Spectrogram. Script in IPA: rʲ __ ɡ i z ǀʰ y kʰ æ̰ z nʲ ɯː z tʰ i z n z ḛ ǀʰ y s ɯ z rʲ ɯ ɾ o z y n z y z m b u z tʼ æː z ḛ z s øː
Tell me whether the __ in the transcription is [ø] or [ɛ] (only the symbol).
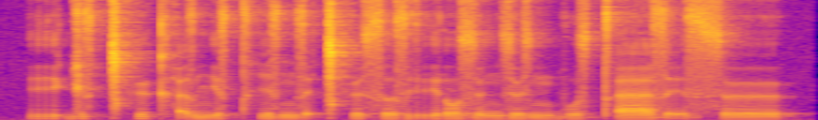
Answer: ø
